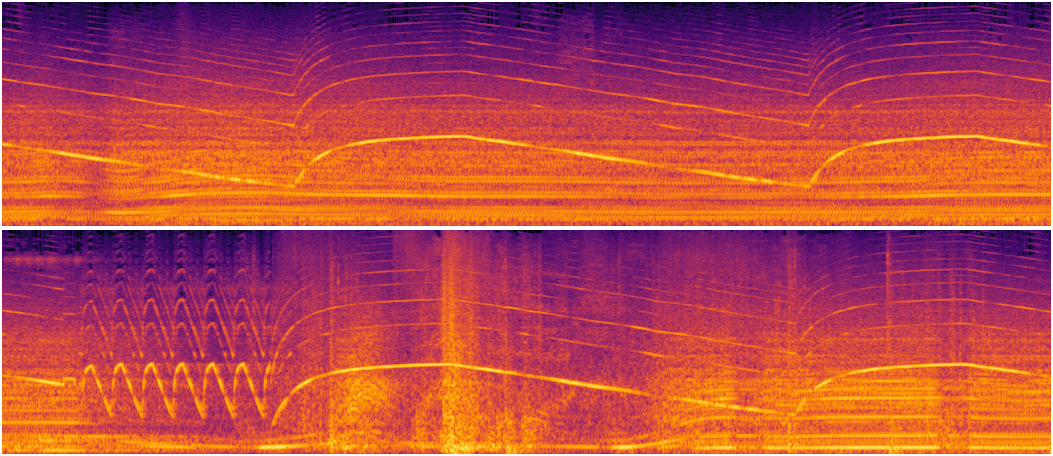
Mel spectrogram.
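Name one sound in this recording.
A police siren wails, rising and falling in a slow cycle.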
